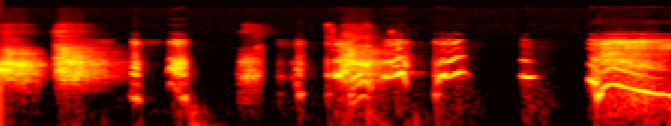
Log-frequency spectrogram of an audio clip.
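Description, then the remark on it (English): A dog named Louie gives a run of short, high, uneven barks and yelps mixed with whimpering, then ends on a longer whining cry that slides downward in pitch. “So that's Louie. Some of our listeners are familiar with Louie. And when he barks, we tend to say a woman's making a womb connection.”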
